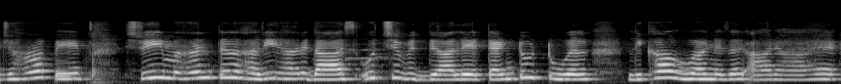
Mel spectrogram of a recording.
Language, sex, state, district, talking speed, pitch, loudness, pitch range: Hindi, female, Jharkhand, Palamu, 115 wpm, 245 Hz, -15 LUFS, 235-290 Hz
